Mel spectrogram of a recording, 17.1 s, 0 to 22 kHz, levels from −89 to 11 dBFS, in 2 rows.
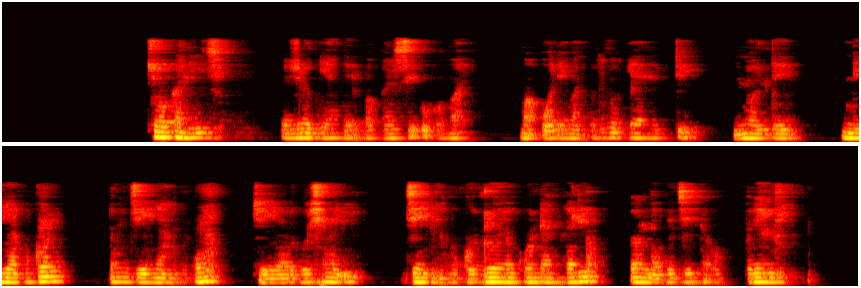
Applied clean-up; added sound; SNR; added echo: neural mask model DeepFilterNet 3.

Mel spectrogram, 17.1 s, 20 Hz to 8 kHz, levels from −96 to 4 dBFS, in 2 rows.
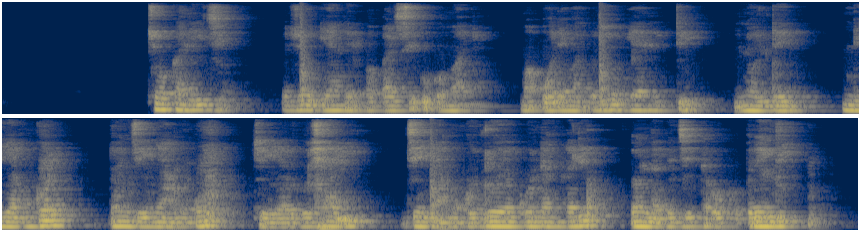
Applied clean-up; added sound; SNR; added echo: neural separator model SepFormer DNS4.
